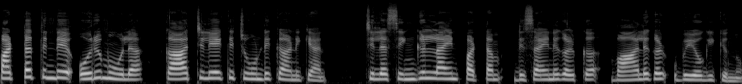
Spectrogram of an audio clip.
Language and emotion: Malayalam, neutral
